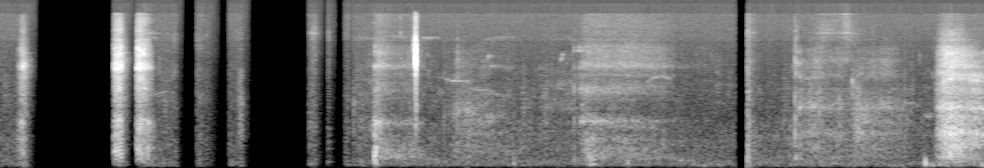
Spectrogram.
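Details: Forceful breathy blowing through the nose amid quiet room noise: a horse snorting during an equine chiropractic session.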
